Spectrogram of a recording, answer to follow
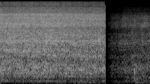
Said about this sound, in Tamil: நம்ம லெமன் இதில் ஊற்றிக்கலாம்.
